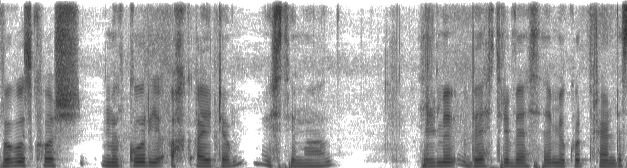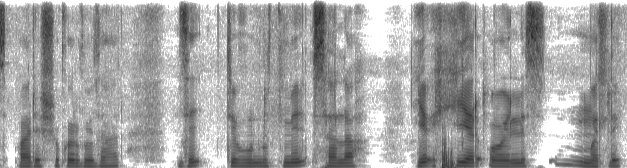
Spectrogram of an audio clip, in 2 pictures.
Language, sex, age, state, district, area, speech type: Kashmiri, male, 30-45, Jammu and Kashmir, Kupwara, rural, spontaneous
